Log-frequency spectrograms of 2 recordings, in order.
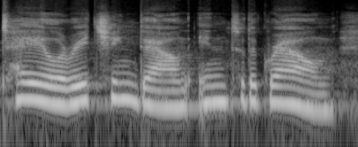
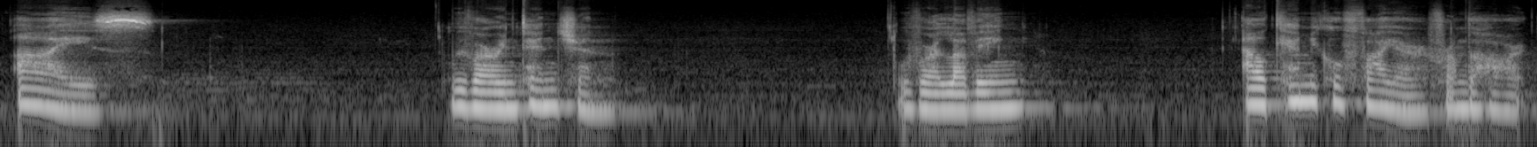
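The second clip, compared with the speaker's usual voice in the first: whispering; 3 semitones lower than usual. Acted. Meditation release, voice drops to whisper.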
